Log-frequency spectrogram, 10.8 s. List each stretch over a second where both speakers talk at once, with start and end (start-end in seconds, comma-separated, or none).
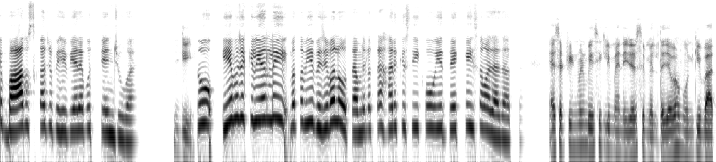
none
